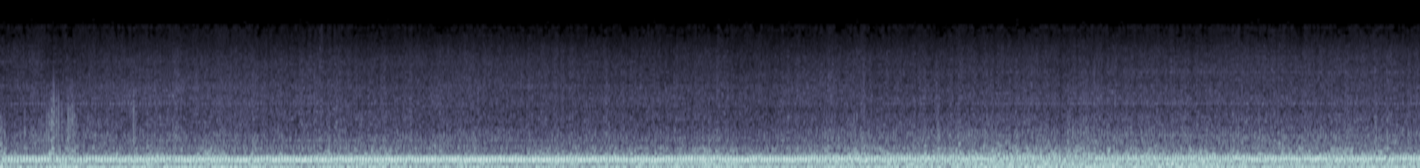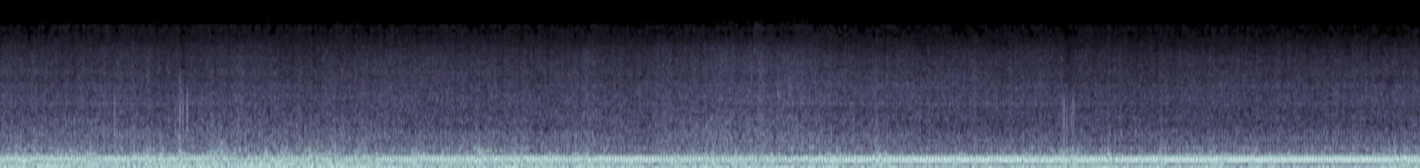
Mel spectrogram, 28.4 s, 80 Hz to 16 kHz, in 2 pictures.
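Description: Yamaha TW200's air-cooled 196cc single-cylinder four-stroke engine running at a steady, nearly constant pitch while the dirt bike cruises along a dirt trail.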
